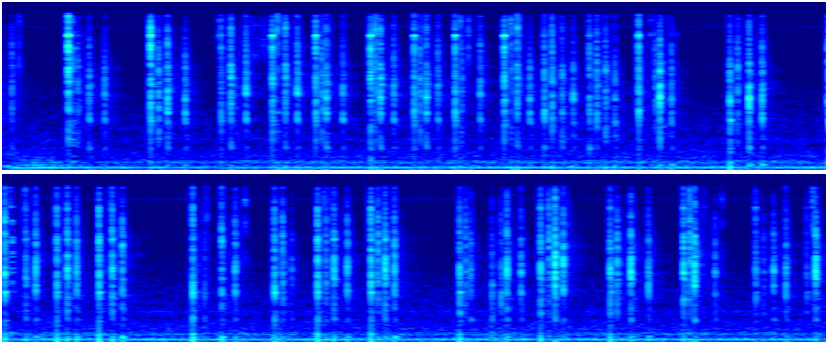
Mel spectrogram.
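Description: Long nails tap rapidly on a hollow blue plastic sports water bottle, producing a dense run of short, bright, clicky taps with almost no ring. A steady low hum runs underneath the whole time.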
